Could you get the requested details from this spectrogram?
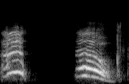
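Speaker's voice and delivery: sudden cry pitched very high. Reacting as their stand suddenly breaks mid-conversation: high-pitched cry. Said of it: "What was that high pitched?".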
